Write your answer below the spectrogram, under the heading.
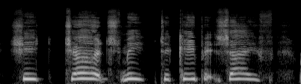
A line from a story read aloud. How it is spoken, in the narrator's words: replied the woman with a groan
